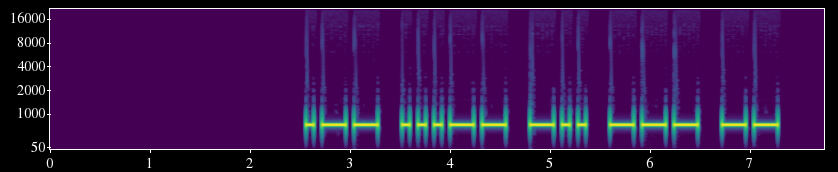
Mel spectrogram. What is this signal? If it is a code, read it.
Morse code, heard as a keyed tone, about 15 wpm, 700 Hz. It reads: W3DOM
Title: USA Call Signs - 5 Characters - Repeated 2x - 15wpm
